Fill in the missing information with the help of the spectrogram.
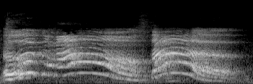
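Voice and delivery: high, slow, laughing plea; laughing protest. Real, not acted. Reacting to the burping.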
